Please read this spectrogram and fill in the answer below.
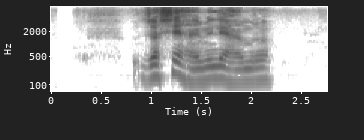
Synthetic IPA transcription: d͡zʌseɦamileɦamro

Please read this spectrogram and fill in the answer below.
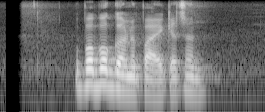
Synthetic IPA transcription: upʌboɡːʌrnʌpaekat͡sʰʌn

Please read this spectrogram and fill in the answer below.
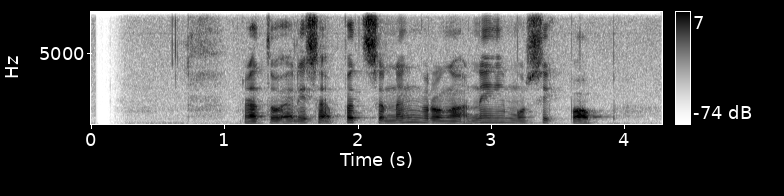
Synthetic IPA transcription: rat̪uelisab̥ɛ̤t̪̚sənəŋɾuŋɔʔnemusɪk̚pɔp̚

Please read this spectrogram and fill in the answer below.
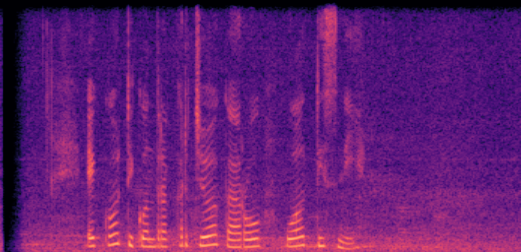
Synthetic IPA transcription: ʔekɔd̪̥i̤kɔnt̪ɾakərd̥ʒ̥ɔ̤kaɾowɔld̪̥i̤sni

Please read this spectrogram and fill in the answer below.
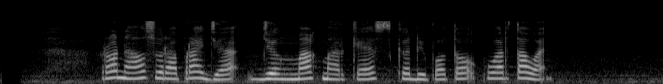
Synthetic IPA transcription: rɔnalsuɾapɾad͡ʒaʔd͡ʒɨŋmark̚markɛskɨrdipɔt̪ɔkuwart̪awan

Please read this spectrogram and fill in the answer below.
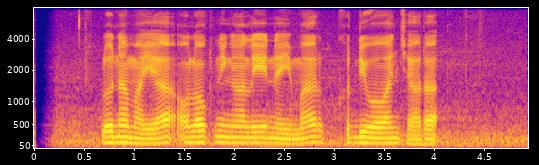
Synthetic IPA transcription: lunamajaʔɔ̰lɔk̚niŋalinaimarkʰɨrdiwawaɲt͡ʃaɾa

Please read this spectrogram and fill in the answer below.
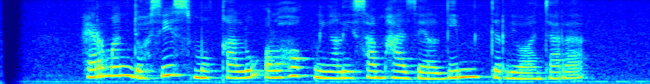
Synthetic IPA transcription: hɛrmand͡ʒɔsismɔkaluʔɔlɔɦɔk̚niŋalisamhazɛldinkɨrdiwawaɲt͡ʃaɾa

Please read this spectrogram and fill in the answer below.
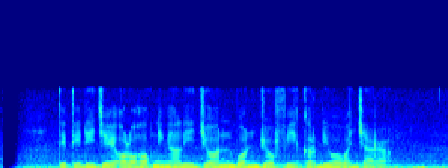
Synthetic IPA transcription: t̪it̪idid͡ʒeɔlɔɦɔk̚niŋalid͡ʒɔnbɔnd͡ʒɔfikɨrdiwawaɲt͡ʃaɾa

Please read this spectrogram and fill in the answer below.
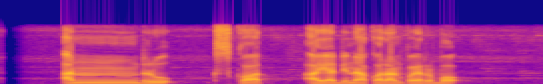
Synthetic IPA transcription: ʔandɾu | skɔt̪̚ | ʔa̰jadinakɔɾanpɔɛrəbɔ

